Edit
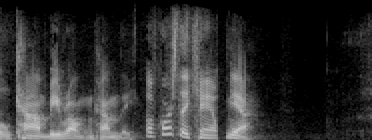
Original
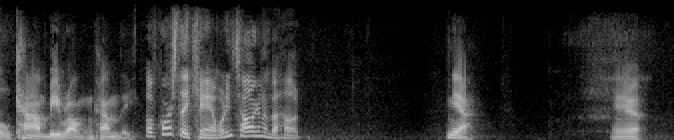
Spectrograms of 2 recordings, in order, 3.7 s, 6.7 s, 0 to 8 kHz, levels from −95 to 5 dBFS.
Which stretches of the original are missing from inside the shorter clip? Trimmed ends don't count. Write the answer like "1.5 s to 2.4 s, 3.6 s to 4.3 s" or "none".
2.2 s to 4.4 s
